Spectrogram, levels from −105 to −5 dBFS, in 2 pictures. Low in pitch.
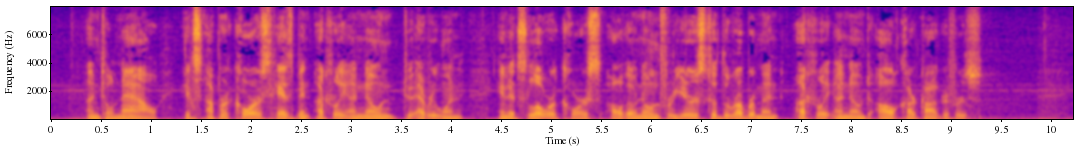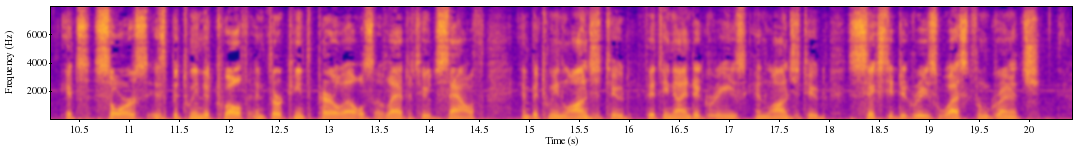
Yes: low, 125 Hz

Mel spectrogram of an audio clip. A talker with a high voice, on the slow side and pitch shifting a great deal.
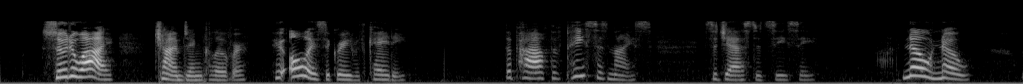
Yes: high, 230 Hz; slow, 125 wpm; wide, 6.5 semitones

